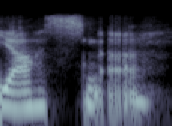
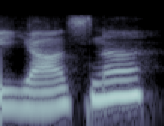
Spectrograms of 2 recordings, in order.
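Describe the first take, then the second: First: The middle consonant is an S sound. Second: The middle consonant is a Z sound. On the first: The speaker calls it right. "I believe it's actually supposed to be S sound. It's supposed to be" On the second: The speaker calls it wrong. "most of the time these days I say"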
